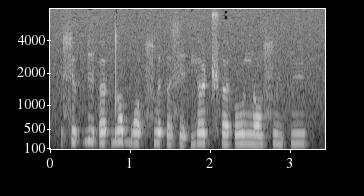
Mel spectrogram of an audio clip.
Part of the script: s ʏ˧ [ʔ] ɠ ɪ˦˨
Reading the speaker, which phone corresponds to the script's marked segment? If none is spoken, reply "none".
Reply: ʔ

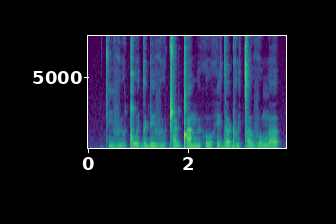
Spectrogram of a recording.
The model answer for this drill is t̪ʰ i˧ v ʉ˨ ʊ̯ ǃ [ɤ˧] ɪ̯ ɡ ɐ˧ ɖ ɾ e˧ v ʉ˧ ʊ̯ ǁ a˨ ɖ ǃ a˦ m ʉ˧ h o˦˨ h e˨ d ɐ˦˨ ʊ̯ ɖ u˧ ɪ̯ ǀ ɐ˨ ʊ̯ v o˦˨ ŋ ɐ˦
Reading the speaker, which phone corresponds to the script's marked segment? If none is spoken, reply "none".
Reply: o˧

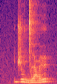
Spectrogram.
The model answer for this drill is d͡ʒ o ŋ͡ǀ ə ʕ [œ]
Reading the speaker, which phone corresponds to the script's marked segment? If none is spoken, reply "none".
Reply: ø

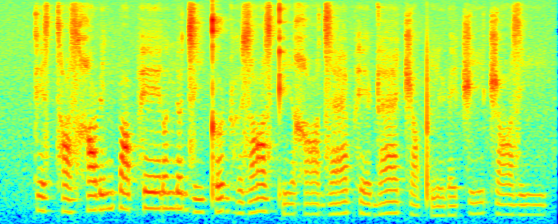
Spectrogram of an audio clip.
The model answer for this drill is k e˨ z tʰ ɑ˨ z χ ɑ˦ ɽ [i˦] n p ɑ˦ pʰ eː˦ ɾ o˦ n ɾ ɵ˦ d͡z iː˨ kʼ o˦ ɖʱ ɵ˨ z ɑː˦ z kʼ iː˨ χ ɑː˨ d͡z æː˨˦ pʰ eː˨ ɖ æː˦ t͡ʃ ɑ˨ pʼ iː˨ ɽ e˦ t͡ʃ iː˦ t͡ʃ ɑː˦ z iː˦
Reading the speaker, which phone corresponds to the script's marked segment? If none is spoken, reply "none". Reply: i˦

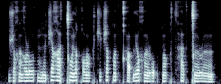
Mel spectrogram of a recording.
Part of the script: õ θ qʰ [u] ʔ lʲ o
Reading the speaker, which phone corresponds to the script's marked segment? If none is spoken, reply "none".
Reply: ʏ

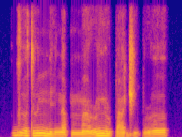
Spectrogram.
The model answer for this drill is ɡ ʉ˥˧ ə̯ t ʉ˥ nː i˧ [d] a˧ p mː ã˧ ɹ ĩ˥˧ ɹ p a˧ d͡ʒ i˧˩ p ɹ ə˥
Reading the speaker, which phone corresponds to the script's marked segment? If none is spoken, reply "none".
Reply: n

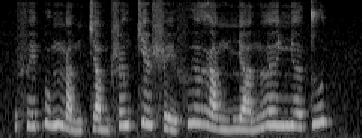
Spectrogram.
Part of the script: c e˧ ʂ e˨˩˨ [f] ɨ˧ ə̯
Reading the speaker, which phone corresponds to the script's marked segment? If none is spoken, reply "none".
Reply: f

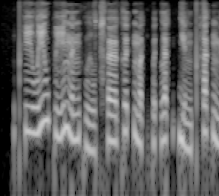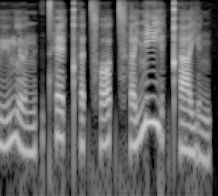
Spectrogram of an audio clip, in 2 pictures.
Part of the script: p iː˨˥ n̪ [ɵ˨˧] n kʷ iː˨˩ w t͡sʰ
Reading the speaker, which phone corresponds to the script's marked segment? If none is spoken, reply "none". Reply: ɵ˨˧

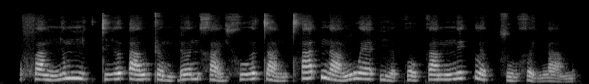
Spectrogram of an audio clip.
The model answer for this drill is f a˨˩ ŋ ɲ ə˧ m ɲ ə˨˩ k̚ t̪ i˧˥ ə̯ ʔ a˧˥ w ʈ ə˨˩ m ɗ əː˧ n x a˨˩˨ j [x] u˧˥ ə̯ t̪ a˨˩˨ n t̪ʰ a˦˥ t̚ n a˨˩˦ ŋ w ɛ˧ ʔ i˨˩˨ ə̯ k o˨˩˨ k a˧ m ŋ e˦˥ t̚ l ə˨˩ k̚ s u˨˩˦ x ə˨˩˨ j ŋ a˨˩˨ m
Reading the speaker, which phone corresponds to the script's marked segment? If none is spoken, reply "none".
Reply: x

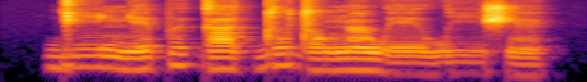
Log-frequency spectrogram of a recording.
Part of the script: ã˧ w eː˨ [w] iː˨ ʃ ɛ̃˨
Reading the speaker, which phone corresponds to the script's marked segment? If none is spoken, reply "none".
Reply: w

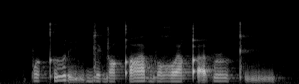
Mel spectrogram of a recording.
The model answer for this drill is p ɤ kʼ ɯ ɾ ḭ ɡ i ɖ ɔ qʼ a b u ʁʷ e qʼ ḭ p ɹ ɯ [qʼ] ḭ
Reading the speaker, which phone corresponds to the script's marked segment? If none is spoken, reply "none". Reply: kʼ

